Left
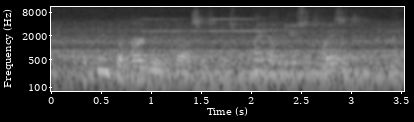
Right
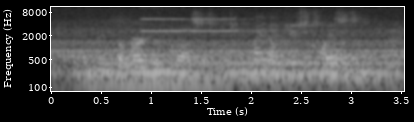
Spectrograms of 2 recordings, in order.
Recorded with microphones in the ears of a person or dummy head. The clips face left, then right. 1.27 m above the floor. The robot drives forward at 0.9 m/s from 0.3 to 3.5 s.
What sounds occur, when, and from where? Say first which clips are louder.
0.3 s a man speaking: left 4 dB; 35° left (ahead or behind), 1.3 m; by 1.9 s 20° left (ahead or behind), 2.5 m
2.0 s a man speaking: even; 25° left (ahead or behind), 3.5 m; by 3.4 s 20° left (ahead or behind), 4.5 m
